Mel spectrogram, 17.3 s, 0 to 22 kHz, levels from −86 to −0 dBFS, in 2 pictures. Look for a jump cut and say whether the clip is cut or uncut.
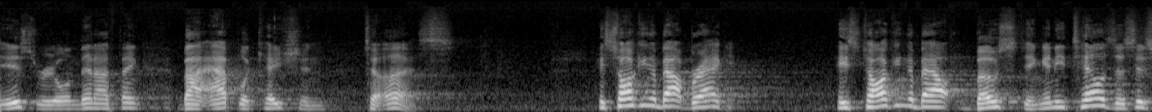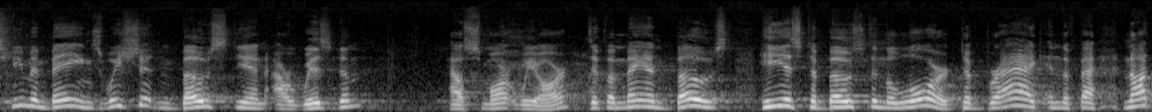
cut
